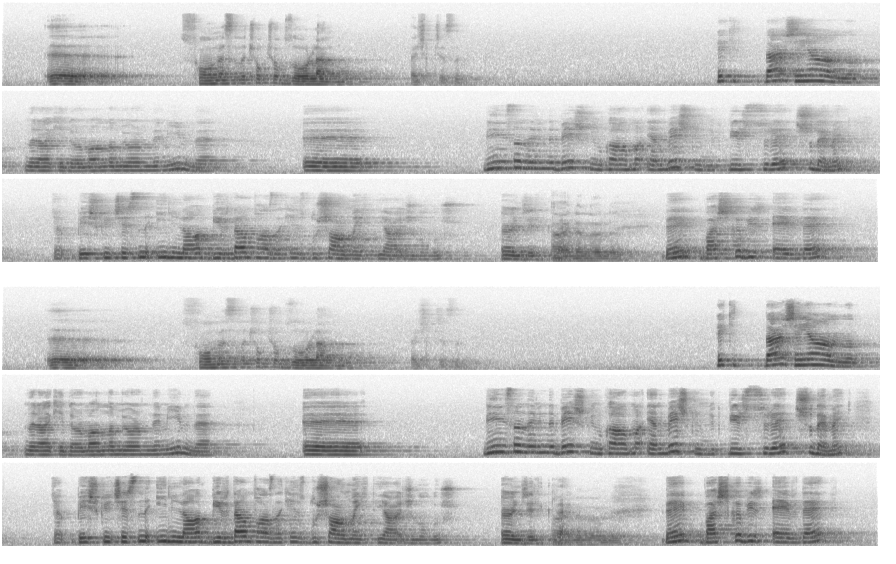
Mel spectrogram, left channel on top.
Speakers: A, on the left (about 70°); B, on the right (about 40°).
A: e, sonrasında çok çok zorlandım açıkçası.
B: Peki ben şeyi anla merak ediyorum. Anlamıyorum demeyeyim de. E, bir insanın evinde beş gün kalma yani beş günlük bir süre şu demek. Ya beş gün içerisinde illa birden fazla kez duş alma ihtiyacın olur. Öncelikle.
A: Aynen öyle.
B: Ve başka bir evde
